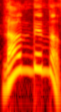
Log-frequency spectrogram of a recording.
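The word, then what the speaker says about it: 嵐電: あれアラデン、アラデンって読むんですか、ランデンって読むんじゃないですか。 – あランデンなんですか。僕アラデン、アラデン言ってましたけど。 – あら嵐でしょ、嵐の電車でしょ。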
